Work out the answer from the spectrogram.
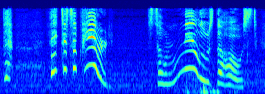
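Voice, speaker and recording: A woman voicing a tiny, chatty, excitable fairy-like companion girl in a video game. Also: very high-pitched, exaggerated voice. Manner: excitable, exclaiming, quick reactions. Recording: game audio with loud music behind.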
